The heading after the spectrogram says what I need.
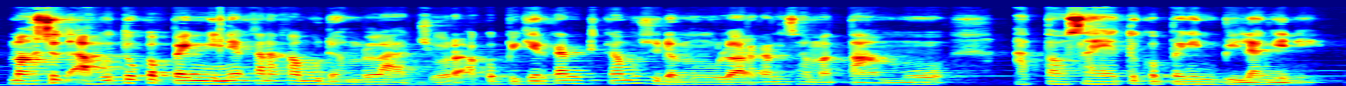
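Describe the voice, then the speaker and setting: A man from Indonesia narrating his own life story as a confession, candid and halting, with many fillers and restarts. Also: mid-range voice, fairly bright tone. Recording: echoey room with music underneath.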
